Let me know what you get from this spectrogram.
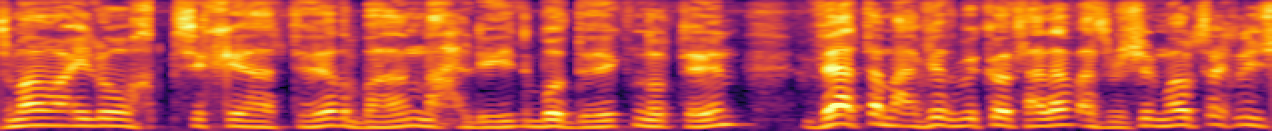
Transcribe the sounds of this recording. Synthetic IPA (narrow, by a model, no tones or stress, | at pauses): zmauʕiluaχpsiχijat̪eɾbamaħlid̪bod̪eknot̪en | veat̪amaʕviðbikolt̪ʕalafʔazbiʃvilmaut͡saʁiχliʃ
